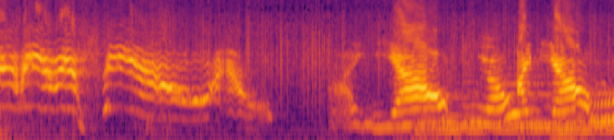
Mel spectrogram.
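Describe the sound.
Several loud, drawn-out meows from a cat, each a wavering tone that bends up and down, coming in bursts with short gaps between them.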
